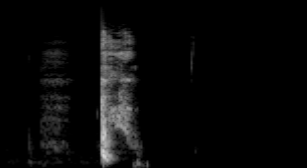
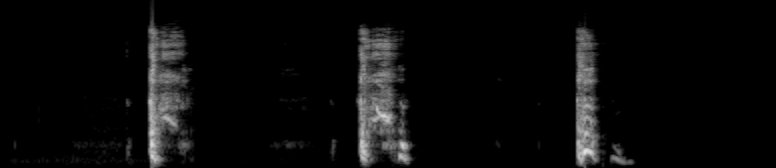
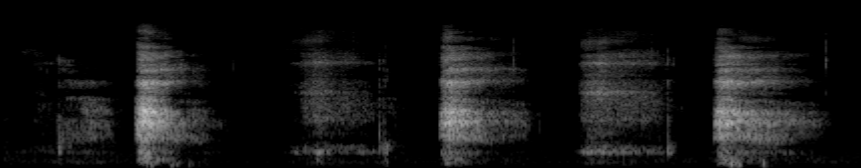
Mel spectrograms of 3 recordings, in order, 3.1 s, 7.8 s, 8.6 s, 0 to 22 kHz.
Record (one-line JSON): {"cough_length": "3.1 s", "cough_amplitude": 32768, "cough_signal_mean_std_ratio": 0.18, "three_cough_length": "7.8 s", "three_cough_amplitude": 32768, "three_cough_signal_mean_std_ratio": 0.24, "exhalation_length": "8.6 s", "exhalation_amplitude": 19762, "exhalation_signal_mean_std_ratio": 0.36, "survey_phase": "beta (2021-08-13 to 2022-03-07)", "age": "18-44", "gender": "Female", "wearing_mask": "No", "symptom_none": true, "symptom_onset": "12 days", "smoker_status": "Never smoked", "respiratory_condition_asthma": true, "respiratory_condition_other": false, "recruitment_source": "REACT", "submission_delay": "2 days", "covid_test_result": "Negative", "covid_test_method": "RT-qPCR", "influenza_a_test_result": "Negative", "influenza_b_test_result": "Negative"}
